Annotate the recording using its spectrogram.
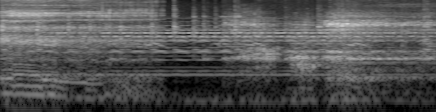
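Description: A lion's roar sound effect laid over steady background music, the roar coming in suddenly right at the start.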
